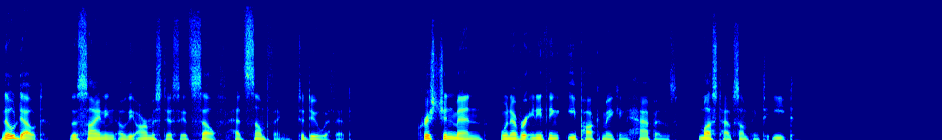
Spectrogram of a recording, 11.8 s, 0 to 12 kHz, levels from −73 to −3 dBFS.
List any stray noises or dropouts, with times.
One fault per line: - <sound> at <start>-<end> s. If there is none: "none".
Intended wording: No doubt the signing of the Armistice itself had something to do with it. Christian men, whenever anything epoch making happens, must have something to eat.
none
